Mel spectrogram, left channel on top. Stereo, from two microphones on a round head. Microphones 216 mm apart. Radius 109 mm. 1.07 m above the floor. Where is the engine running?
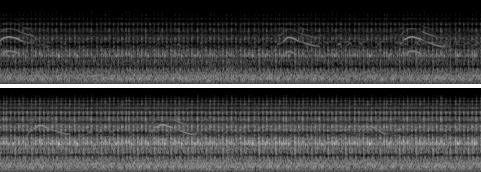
45° right (ahead or behind).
